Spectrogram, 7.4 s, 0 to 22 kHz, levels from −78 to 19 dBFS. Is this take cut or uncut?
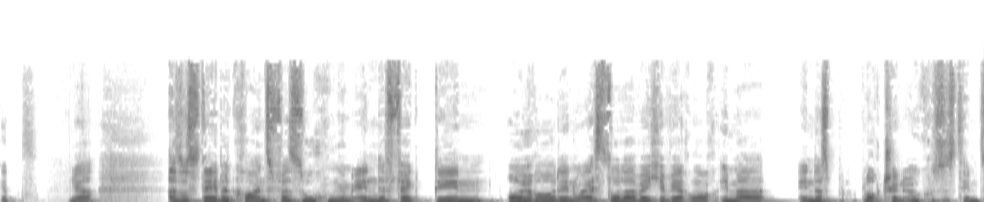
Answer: cut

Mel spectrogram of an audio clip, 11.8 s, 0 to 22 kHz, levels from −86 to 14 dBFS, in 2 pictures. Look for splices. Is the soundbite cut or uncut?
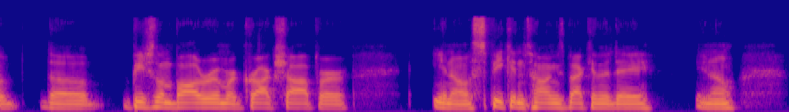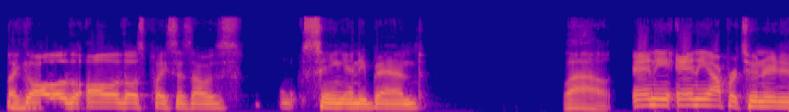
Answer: cut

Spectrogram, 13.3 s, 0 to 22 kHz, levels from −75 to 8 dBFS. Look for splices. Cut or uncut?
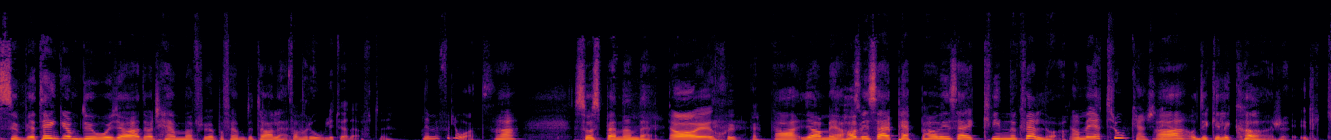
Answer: cut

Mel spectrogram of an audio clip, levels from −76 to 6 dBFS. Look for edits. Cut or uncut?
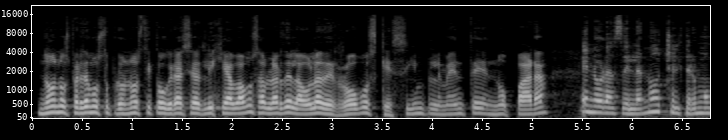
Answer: cut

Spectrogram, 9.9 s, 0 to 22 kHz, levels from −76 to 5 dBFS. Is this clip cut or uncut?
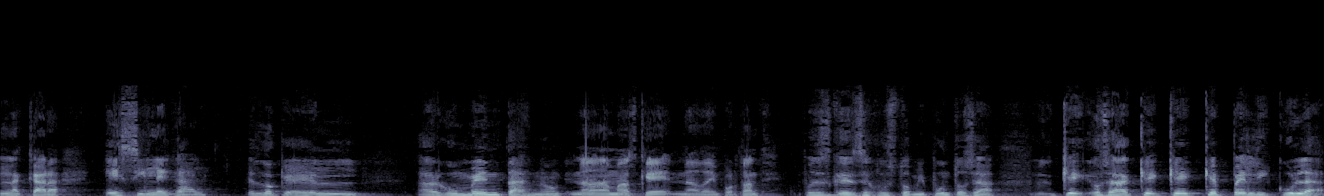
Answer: cut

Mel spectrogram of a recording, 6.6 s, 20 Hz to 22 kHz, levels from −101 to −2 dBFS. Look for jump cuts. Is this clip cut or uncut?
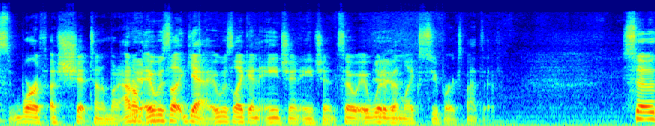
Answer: cut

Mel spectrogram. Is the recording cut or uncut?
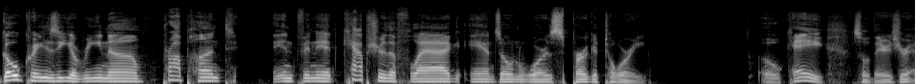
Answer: uncut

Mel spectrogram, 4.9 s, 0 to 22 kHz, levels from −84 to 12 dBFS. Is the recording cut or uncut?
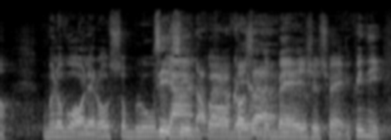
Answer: uncut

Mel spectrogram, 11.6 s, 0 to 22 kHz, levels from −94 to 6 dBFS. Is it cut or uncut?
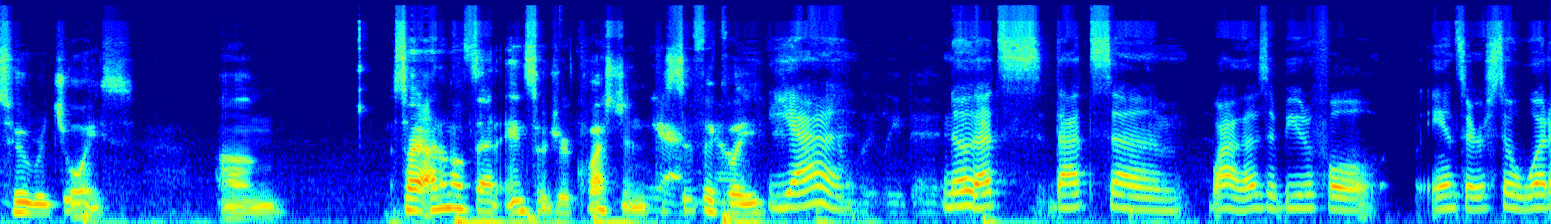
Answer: uncut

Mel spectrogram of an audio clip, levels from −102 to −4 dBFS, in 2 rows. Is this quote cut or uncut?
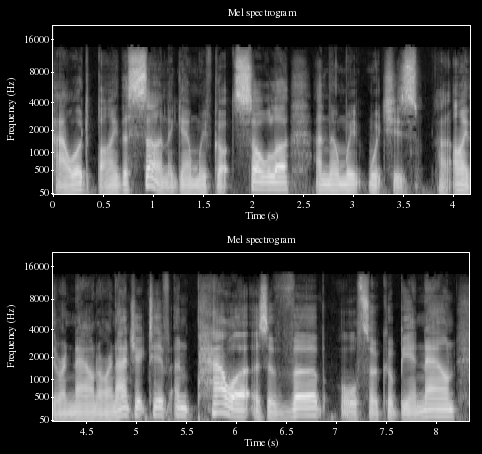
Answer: uncut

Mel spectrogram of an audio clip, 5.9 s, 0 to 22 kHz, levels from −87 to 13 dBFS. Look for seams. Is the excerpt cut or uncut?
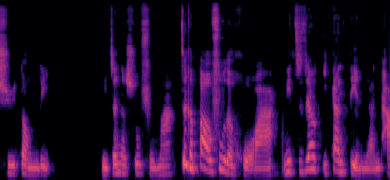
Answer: cut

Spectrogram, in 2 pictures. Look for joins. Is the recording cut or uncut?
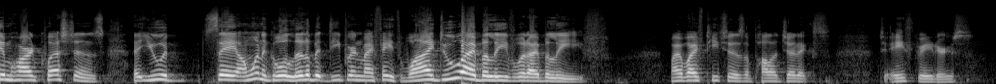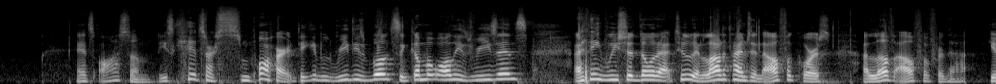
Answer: uncut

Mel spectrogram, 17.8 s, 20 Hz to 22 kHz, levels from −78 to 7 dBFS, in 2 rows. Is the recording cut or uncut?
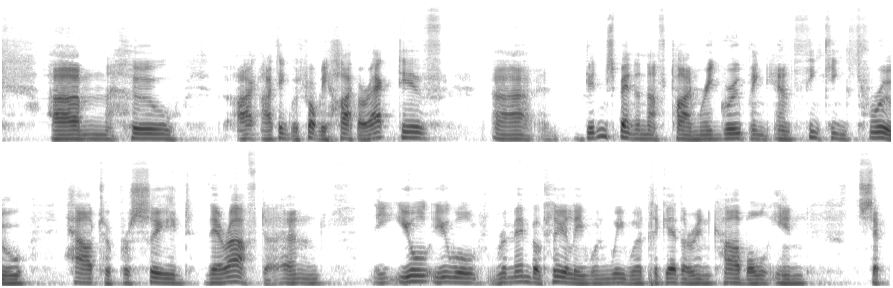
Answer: cut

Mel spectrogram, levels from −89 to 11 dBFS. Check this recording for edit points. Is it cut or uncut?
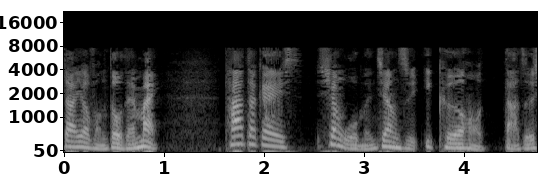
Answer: uncut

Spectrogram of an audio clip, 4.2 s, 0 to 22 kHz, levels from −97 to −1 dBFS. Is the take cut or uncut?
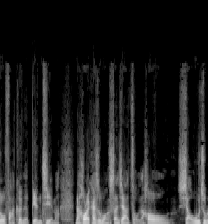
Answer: uncut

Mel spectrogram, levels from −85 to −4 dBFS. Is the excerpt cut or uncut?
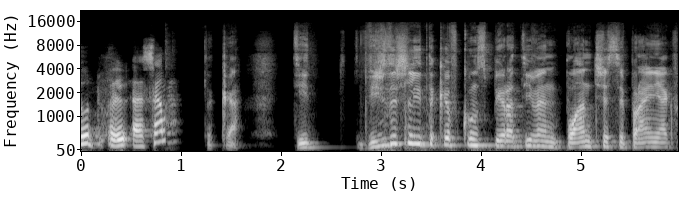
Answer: uncut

